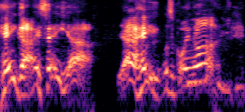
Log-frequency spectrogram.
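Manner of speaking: breezy, casual, high-pitched voice. Retelling how Sherrod greeted people: imitating Sherrod. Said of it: "he'd be like".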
